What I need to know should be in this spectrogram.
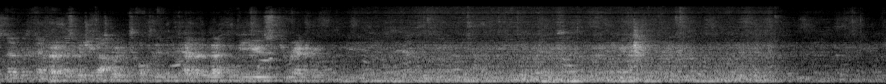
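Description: A man speaks calmly over a loudspeaker in a large echoing room.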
